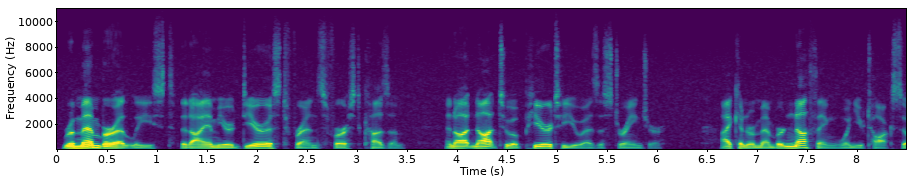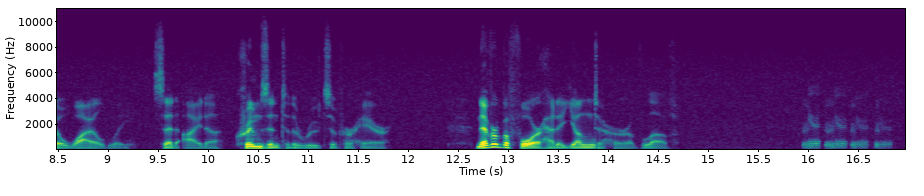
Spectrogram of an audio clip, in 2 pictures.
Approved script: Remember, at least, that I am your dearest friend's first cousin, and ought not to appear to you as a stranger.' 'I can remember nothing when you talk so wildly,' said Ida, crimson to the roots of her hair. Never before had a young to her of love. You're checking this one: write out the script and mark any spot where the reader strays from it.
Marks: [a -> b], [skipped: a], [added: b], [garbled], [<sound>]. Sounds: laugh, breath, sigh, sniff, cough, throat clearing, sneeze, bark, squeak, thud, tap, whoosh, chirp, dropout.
Remember, at least, that I am your dearest friend's first cousin, and ought not to appear to you as a stranger.' 'I can remember nothing when you talk so wildly,' said Ida, crimson to the roots of her hair. Never before had a young to her of love. [laugh]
